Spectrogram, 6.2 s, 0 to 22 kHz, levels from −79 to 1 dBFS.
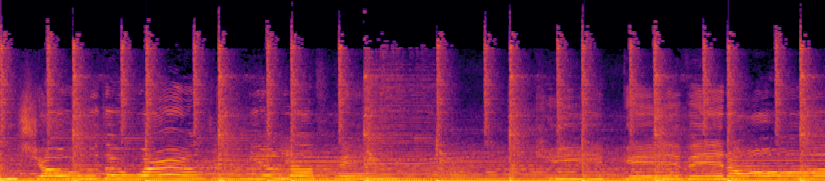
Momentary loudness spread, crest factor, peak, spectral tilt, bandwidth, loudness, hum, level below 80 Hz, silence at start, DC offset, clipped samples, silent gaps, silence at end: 4 LU; 12 dB; 0 dBFS; -5 dB/octave; over 20 kHz; -13 LUFS; none; -24 dBFS; 0 s; under 0.1%; under 0.1%; none; 0 s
